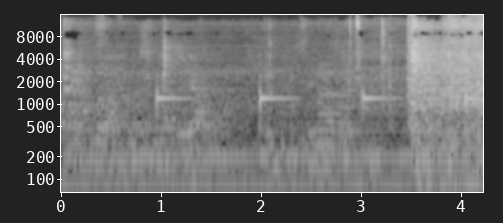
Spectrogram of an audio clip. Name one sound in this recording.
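A car chimes with short electronic beeps.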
